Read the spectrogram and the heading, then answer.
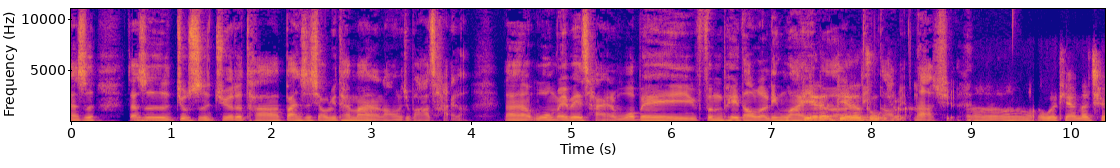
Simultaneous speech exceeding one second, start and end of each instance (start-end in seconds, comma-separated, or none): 7.1-8.5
